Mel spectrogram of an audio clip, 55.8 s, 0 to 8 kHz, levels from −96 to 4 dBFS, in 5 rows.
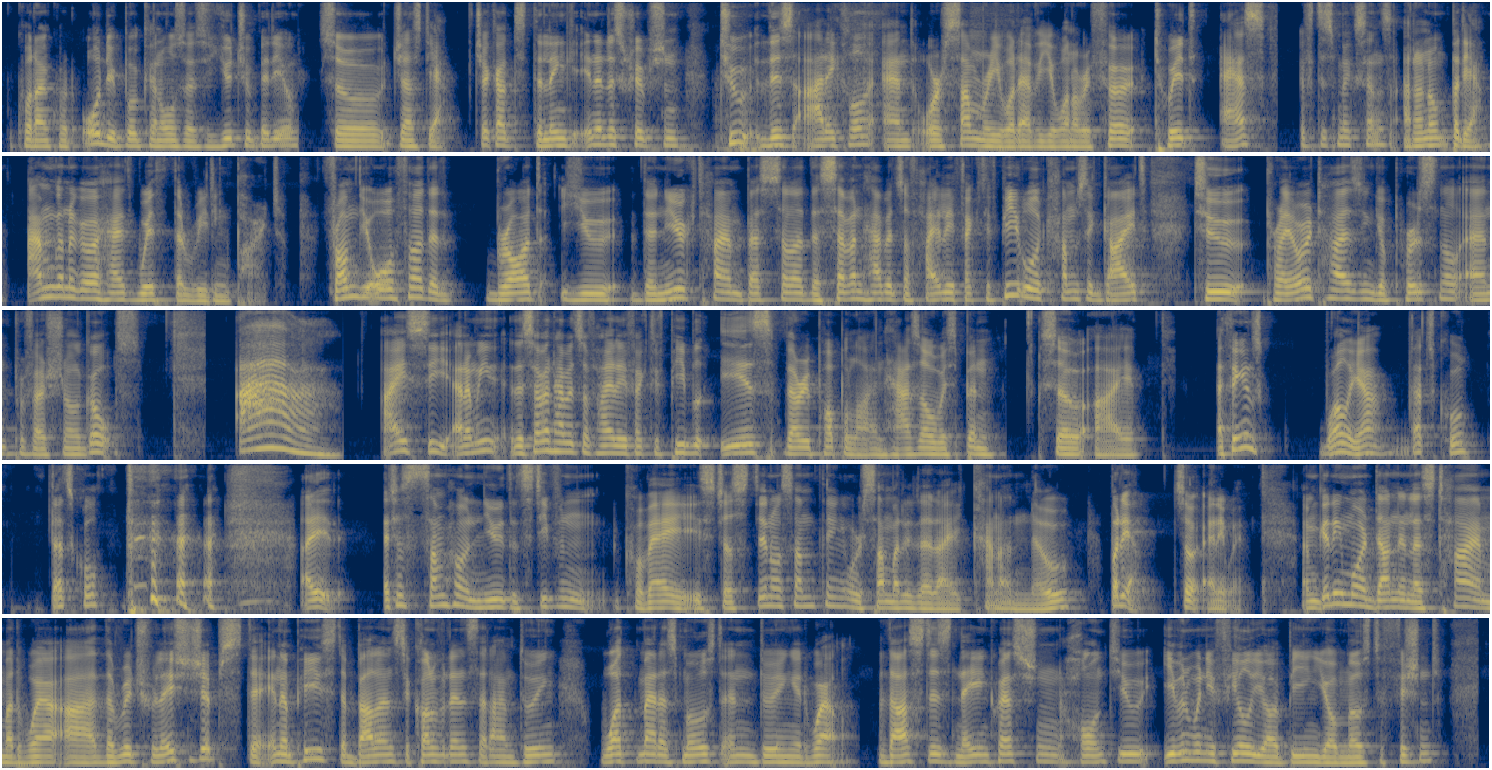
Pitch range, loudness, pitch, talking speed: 125-150 Hz, -21 LUFS, 135 Hz, 190 wpm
